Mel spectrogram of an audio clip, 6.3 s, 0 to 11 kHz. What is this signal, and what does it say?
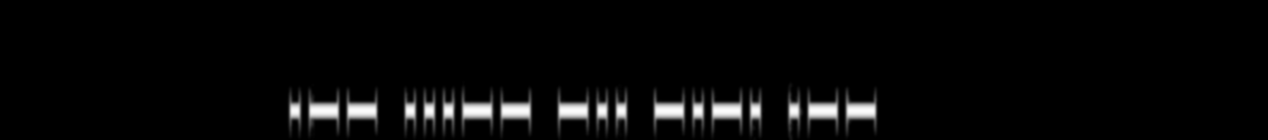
Morse code, heard as a keyed tone, about 25 wpm, 700 Hz. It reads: W3DCW
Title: USA Call Signs - 5 Characters - Repeated 3x - 25wpm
